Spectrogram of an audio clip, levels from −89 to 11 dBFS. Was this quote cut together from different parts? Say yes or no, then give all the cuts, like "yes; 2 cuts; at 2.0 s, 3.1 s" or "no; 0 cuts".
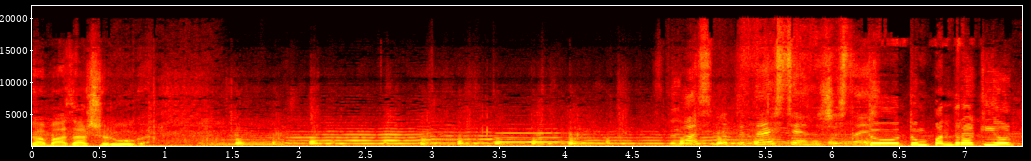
no; 0 cuts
